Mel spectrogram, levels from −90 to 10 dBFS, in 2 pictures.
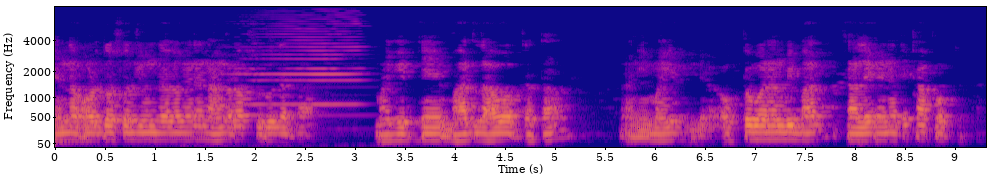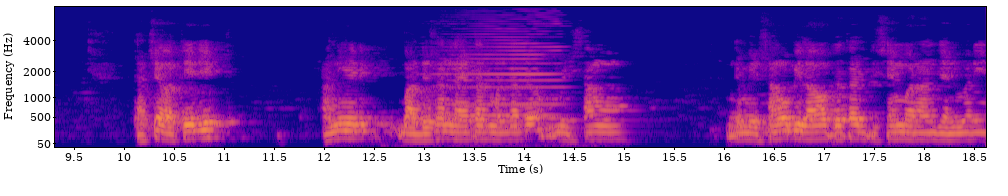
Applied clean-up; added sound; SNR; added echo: classical method WPE with log-MMSE.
